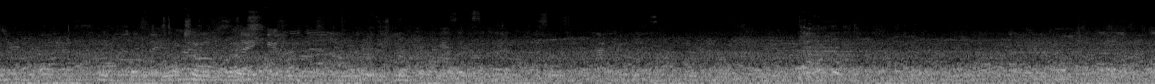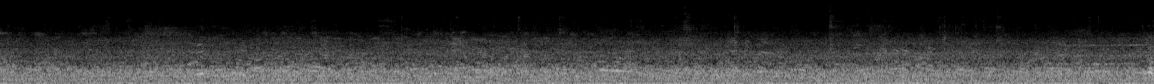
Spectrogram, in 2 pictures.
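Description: A large crowd chatters all around outdoors.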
